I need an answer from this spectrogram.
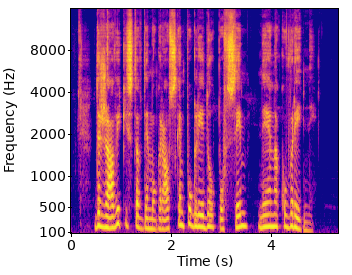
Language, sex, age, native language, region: Slovenian, female, 30-49, Slovenian, Pomurje region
